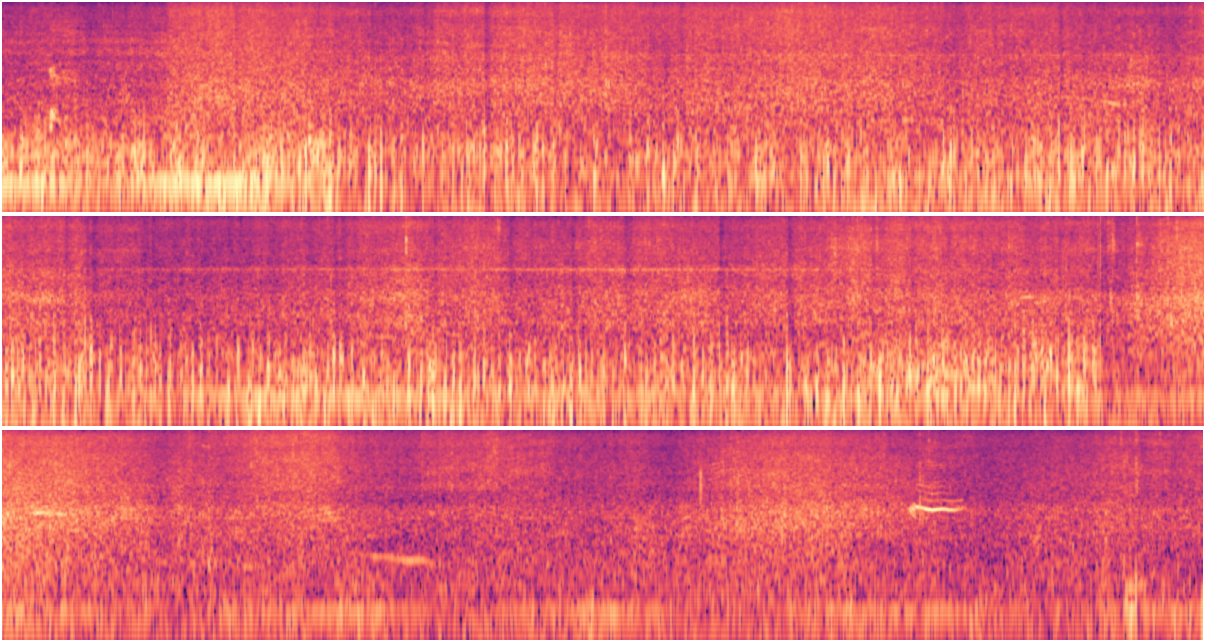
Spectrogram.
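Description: Wind buffeting the microphone over waves washing along the shore, with a low steady hum from a passing boat's engine. The wind rumble eases noticeably about two-thirds of the way through.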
